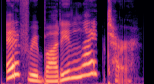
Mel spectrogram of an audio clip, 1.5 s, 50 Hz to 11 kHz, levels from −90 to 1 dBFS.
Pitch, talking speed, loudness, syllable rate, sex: 290 Hz, 115 wpm, -15 LUFS, 6.0 syllables/s, female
